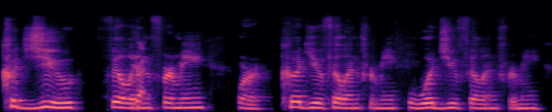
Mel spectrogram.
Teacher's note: Could and would are spelled with a D, but we throw that J sound with the pronoun you.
